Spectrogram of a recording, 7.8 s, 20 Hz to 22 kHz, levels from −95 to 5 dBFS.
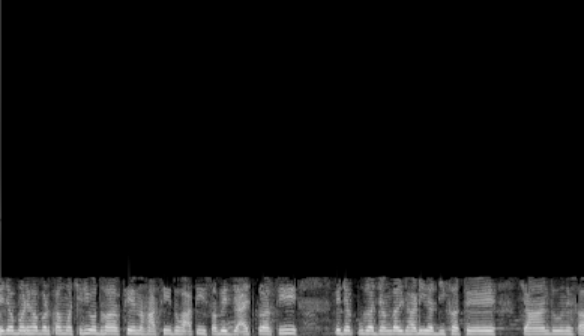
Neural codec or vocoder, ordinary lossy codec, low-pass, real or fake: none; AAC, 16 kbps; 7.2 kHz; real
